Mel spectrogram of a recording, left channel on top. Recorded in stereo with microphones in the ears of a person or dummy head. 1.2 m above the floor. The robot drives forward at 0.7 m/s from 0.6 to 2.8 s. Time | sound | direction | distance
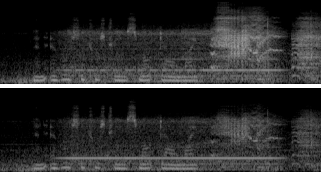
0.3 | a woman speaking | 10° right (ahead or behind) | ?
2.1 | a cupboard door | 60° left (ahead or behind) | ?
